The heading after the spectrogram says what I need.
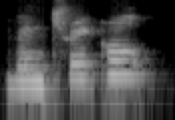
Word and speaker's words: ventricle: La sílaba tónica sería tri. In this case, in English, it's ventricle, right?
